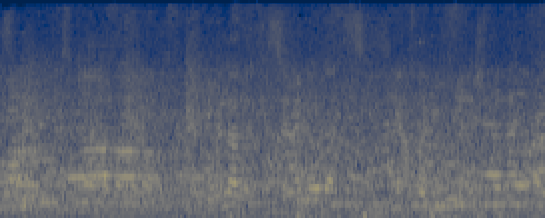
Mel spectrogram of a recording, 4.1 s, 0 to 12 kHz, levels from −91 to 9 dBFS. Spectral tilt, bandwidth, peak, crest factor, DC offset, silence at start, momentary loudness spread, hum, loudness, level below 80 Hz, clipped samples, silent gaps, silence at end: -5 dB/octave; 11.5 kHz; -18 dBFS; 16 dB; under 0.1%; 0 s; 4 LU; none; -34 LUFS; -52 dBFS; under 0.1%; none; 0 s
